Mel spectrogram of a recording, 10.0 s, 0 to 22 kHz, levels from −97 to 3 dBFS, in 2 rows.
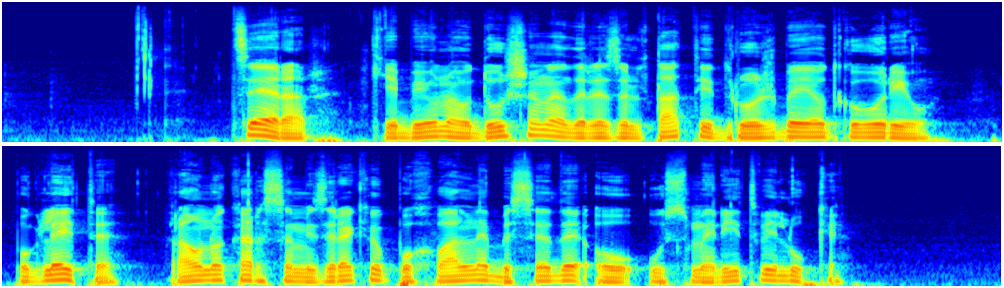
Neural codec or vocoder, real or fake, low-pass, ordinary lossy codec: none; real; 19.8 kHz; none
